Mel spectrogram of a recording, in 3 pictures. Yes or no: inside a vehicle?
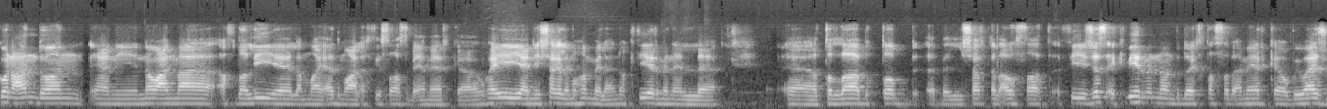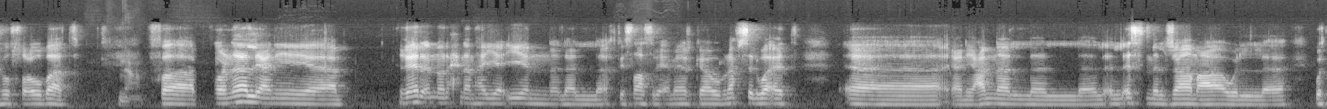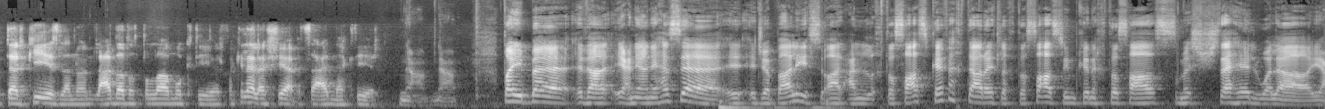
no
